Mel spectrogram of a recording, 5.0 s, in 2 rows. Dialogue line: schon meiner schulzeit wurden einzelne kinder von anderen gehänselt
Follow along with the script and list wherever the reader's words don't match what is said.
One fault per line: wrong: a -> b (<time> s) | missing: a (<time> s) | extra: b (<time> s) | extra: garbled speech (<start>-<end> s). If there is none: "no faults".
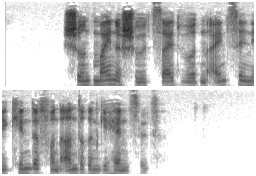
no faults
